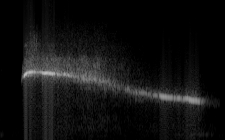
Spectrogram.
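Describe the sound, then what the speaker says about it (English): An exhaled whistle during a Kundalini yoga breathing exercise for anxiety: one long breathy whistled tone, loud at first, then gliding slowly lower and fading over about three and a half seconds, heard alone. "exhale as a whistle"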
